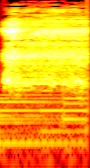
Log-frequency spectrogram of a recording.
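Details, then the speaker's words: Young patient with severe obstructive sleep apnea who failed CPAP, first night with an oral mandibular advancement device, airway opened but not fully; snoring with partial airway obstruction. "정도 되면 기도가 열리긴 열렸는데 덜 열렸어요 아직까지 충분하게 열리지 않았기 때문에 이런 소리가 나는 거거든요"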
